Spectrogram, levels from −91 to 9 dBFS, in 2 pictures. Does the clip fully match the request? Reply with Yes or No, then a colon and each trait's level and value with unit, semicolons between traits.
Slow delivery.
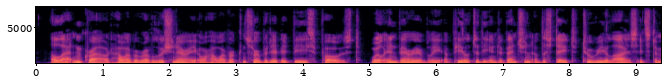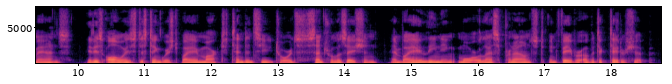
No: average, 150 wpm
